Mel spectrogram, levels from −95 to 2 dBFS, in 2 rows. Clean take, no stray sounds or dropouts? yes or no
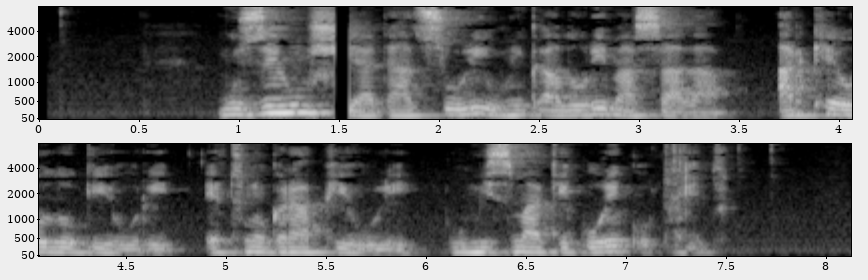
no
